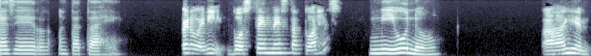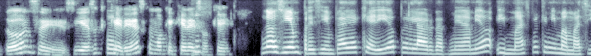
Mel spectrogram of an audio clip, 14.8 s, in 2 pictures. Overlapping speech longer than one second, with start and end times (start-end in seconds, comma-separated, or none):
none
